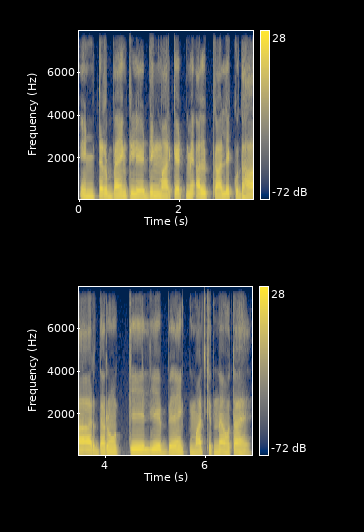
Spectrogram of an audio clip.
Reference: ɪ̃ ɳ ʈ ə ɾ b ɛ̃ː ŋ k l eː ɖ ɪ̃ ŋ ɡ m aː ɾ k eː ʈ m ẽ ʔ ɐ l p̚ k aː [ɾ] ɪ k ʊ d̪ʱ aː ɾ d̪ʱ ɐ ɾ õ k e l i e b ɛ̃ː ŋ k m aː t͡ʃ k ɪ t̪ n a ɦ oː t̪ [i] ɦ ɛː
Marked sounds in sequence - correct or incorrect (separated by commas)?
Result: incorrect, incorrect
